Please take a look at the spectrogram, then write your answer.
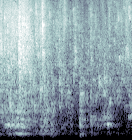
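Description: water splashing

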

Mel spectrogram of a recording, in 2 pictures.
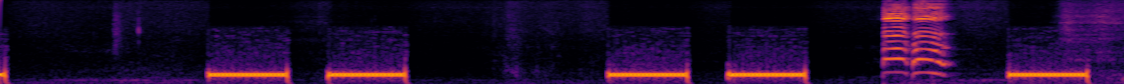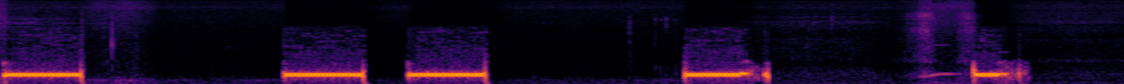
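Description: phone ringing tone

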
